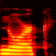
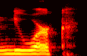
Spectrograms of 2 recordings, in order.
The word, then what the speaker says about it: Newark: But yes, if you want to blend in, it is Newark. It is not Newark.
